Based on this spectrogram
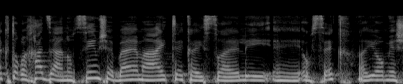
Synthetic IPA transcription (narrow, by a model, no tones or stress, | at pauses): ekto̞ʁeχad̪zeanosimʃebahe̞maajtekaisʁaelio̞se̞ka̰jo̞mjeʃ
